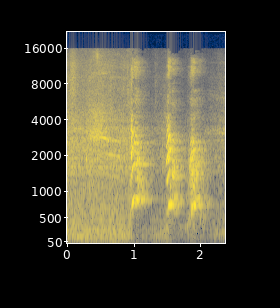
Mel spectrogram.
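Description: A dog barking: three short barks, each falling in pitch, in the second half.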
